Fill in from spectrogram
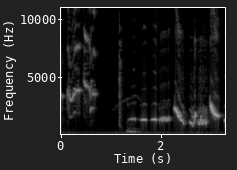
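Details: Captive white-rumped shama singing a full, richly varied song: bright high whistles, a run of even mid-pitched notes, then loud warbled phrases sliding up and down, with a faint low hum behind.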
